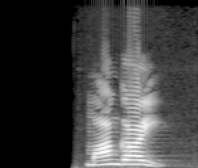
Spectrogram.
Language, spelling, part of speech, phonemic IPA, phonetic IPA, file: Tamil, மாங்காய், noun, /mɑːŋɡɑːj/, [mäːŋɡäːj], Ta-மாங்காய்.ogg
- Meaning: 1. unripe mango fruit 2. kidney (of quadrupeds) 3. gizzard (of birds)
